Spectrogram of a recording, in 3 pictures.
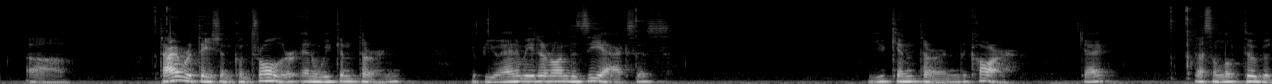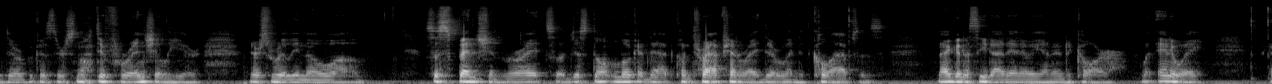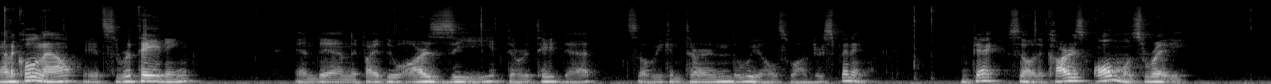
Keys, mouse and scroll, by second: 4.8 space, 6.3-11.8 drag, 21.2-25.5 drag, 25.9 space, 29.4 r, 35.9 space, 37.9 /.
